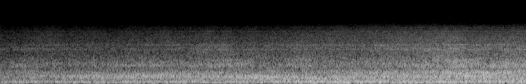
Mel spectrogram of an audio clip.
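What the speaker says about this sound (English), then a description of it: "A220 heading off home to Brizzy this afternoon" A Qantas Airbus A220 airliner takes off at Melbourne Airport in strong wind, its engine roar broad, steady and building slightly in loudness throughout, heard from a distance with no talk.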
